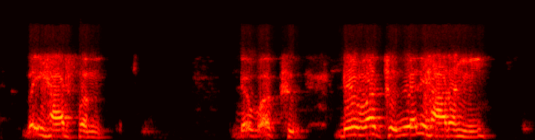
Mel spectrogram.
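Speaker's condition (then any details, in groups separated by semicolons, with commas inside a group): Cerebral palsy; spastic type, very tight muscles, from birth, types with one finger; slow speech, formerly very impaired, 10-15 years to master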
